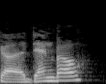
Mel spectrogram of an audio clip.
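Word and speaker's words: Denbeaux: I guess the same quote, the guy you're quoting, this the guy that wrote this study, Mark Denbo, is that how you say it? – That's right.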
